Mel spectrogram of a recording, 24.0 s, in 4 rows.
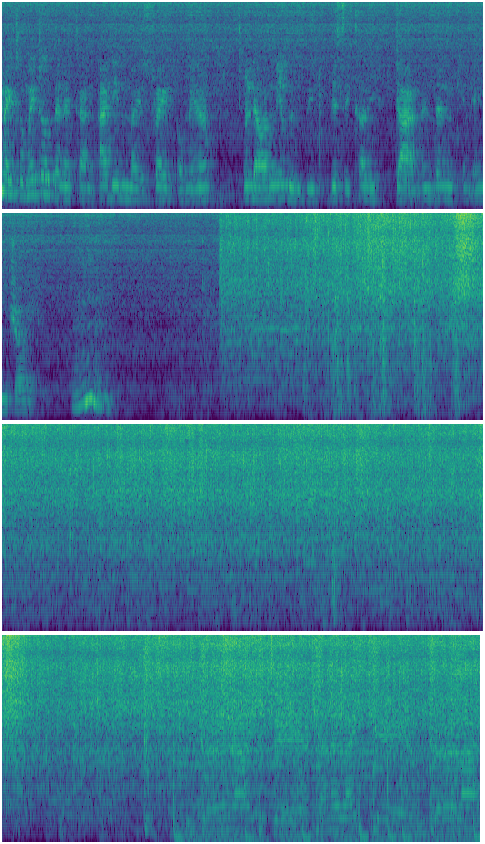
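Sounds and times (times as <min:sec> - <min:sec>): tomatoes sizzling in a pot: 0:08.7 - 0:24.0.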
